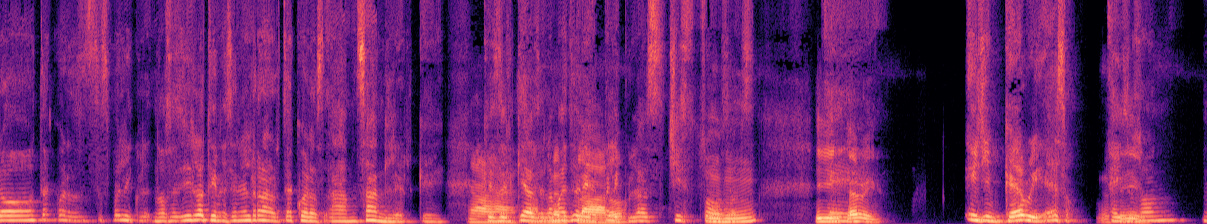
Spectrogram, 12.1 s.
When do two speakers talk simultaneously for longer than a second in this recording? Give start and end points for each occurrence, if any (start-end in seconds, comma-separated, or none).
4.7-6.3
